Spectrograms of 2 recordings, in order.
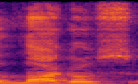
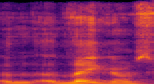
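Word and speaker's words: Lagos: start saving at money from uh logos Legos excuse me I learned the corre correct I learned the correct pronunciation just the other day from Legos to America's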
